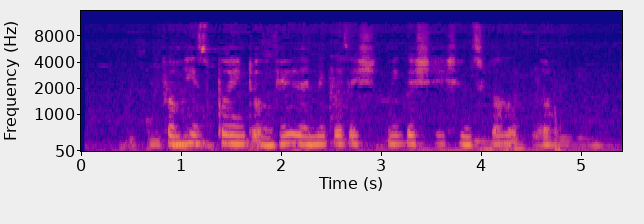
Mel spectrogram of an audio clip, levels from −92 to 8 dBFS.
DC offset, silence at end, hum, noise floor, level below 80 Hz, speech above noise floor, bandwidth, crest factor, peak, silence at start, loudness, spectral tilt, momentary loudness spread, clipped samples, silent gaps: under 0.1%; 0.05 s; none; -55 dBFS; -52 dBFS; 24 dB; 11.5 kHz; 16 dB; -16 dBFS; 0.4 s; -31 LUFS; -5 dB/octave; 11 LU; under 0.1%; none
